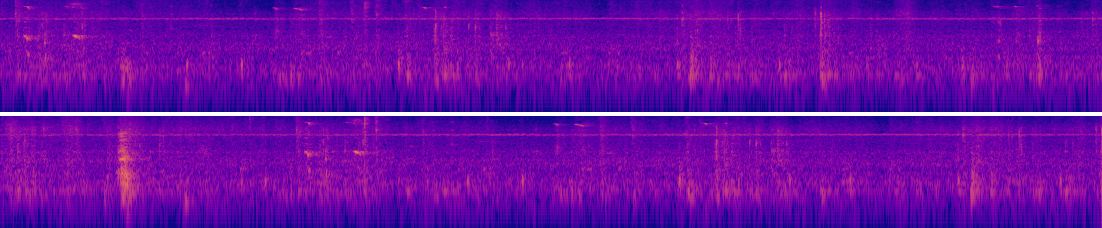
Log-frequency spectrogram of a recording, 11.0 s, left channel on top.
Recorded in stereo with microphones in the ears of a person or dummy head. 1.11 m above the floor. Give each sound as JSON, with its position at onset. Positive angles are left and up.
{"t": 3.6, "sound": "a finger snap", "side_deg": -25, "distance_m": 1.2}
